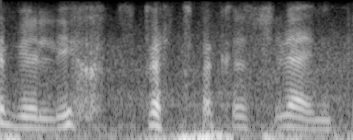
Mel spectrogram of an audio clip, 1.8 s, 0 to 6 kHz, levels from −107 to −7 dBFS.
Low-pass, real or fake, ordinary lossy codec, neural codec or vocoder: 5.4 kHz; real; Opus, 16 kbps; none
